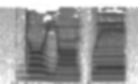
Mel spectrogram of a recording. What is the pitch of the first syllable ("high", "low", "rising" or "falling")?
falling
